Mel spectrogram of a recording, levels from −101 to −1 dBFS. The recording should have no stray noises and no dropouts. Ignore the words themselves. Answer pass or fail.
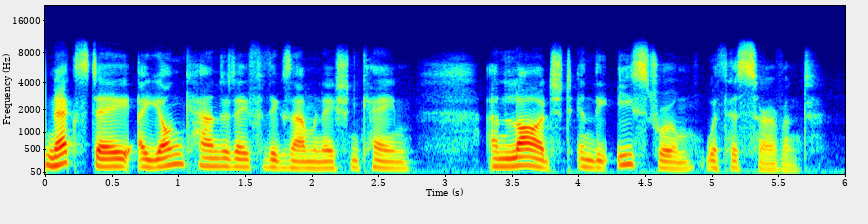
pass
